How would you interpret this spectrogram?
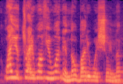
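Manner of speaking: high, scolding mock blame; blaming coach. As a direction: tell off the kid unfairly. Coach blaming kid angrily.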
